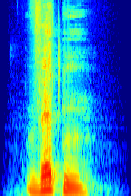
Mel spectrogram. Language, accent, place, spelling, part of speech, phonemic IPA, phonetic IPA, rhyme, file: German, Germany, Berlin, wetten, verb, /ˈvɛtən/, [ˈvɛtn̩], -ɛtn̩, De-wetten.ogg
- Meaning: 1. to bet 2. to bet, guess (that something is the case with certainty)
